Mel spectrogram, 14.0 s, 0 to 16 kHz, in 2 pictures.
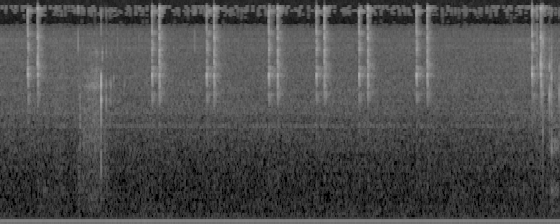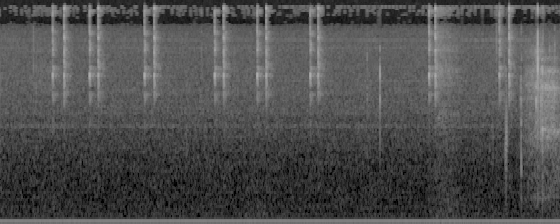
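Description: Faint, quick clicks, a couple a second, as keys are pressed one after another on an on-screen TI-84 Plus calculator emulator, over a steady low hum.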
